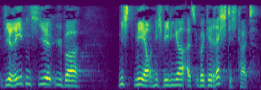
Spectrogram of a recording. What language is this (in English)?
German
